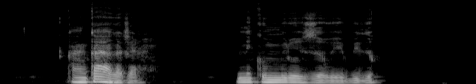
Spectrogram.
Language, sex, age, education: Igbo, male, 15-29, tertiary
